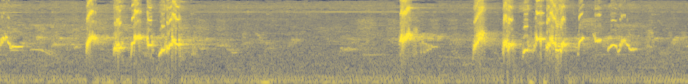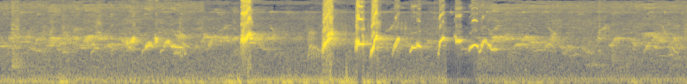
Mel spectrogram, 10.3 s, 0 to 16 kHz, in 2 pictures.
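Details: Red-whiskered bulbuls on a training perch, singing aggressively, Pattani 2024: clusters of quick bright whistles and chirps come in bursts every second or two, with a constant low rumble behind.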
